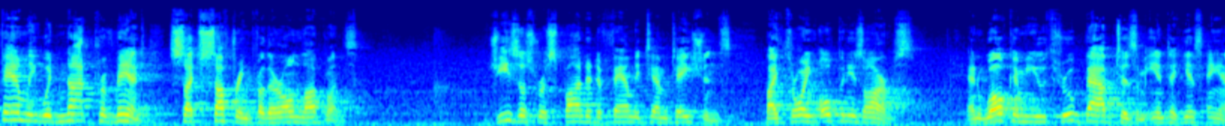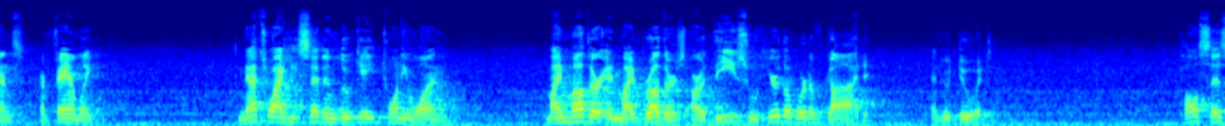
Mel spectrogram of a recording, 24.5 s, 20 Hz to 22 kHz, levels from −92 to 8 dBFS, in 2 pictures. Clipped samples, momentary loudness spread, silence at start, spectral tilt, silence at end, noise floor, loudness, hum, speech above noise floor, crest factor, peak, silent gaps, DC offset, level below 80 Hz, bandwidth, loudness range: under 0.1%; 23 LU; 0 s; -3.5 dB/octave; 0 s; -56 dBFS; -35 LUFS; none; 21 dB; 22 dB; -14 dBFS; none; under 0.1%; -60 dBFS; 16 kHz; 7 LU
